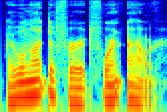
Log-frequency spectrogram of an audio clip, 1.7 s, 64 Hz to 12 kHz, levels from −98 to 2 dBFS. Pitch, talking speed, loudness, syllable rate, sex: 120 Hz, 285 wpm, -18 LUFS, 6.1 syllables/s, male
